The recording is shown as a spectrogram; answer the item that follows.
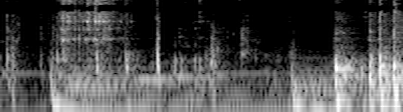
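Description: Background music with a steady beat, over coffee beans clinking and rattling as they are tipped from a plastic measuring spoon into the stainless steel bowl of a Krups electric coffee grinder, mostly in the first half second, followed by a few light clicks.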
